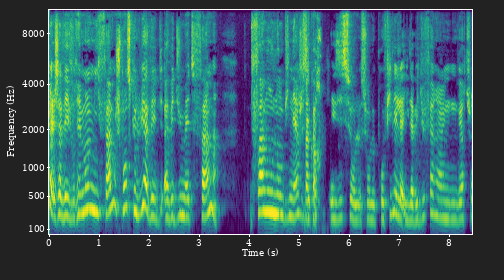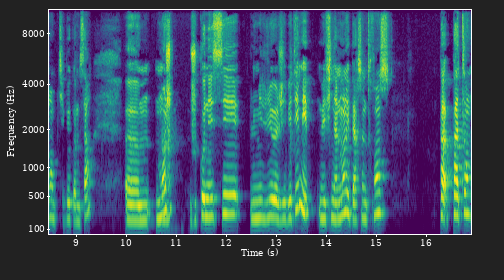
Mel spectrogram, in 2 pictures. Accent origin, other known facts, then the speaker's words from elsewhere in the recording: Montpellier, Occitania, France; je viens de Montpellier.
